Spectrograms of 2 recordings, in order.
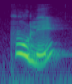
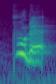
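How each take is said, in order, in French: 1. La voyelle finale est fermée, comme é. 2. La voyelle finale est ouverte, comme è.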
